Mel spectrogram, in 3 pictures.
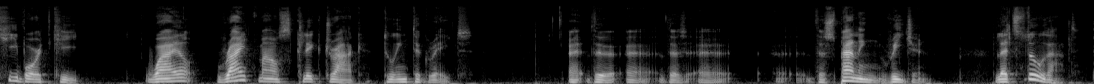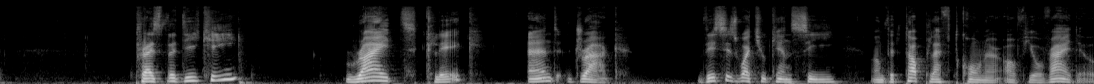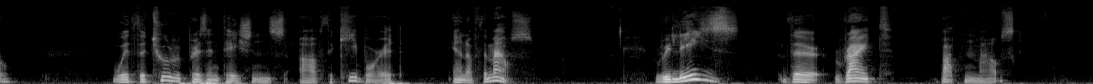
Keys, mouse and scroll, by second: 13.4 d, 14.7-32.6 right drag.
